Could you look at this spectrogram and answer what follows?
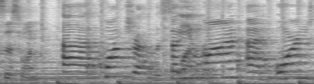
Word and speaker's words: Cointreau: cleaner flavor okay and I'm gonna let you pronounce this one uh Cointreau so you want an orange liqueur so Cointreau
